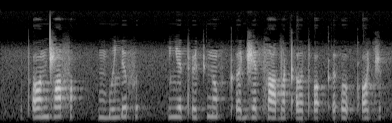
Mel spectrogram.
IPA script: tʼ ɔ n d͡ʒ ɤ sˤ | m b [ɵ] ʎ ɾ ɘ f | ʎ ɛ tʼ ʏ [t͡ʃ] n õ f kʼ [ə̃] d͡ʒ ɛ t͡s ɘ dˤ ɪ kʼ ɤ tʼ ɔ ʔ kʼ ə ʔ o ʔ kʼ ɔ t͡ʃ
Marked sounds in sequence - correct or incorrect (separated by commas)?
incorrect, correct, incorrect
